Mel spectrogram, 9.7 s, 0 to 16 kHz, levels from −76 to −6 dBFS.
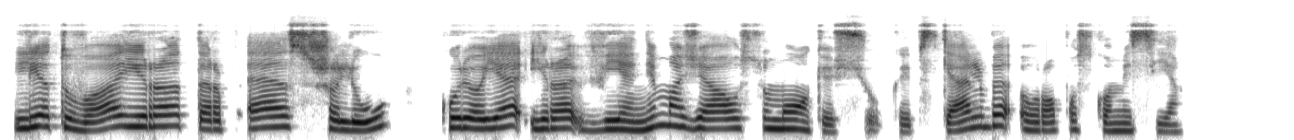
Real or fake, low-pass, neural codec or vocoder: real; 10.8 kHz; none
